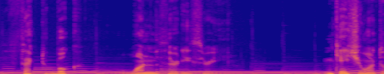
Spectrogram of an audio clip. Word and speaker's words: I.33: Let's leave you with the story of Fecht Book 133. And even though it is written as capital I.33, that's how it's pronounced. Fecht Book 133.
